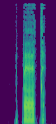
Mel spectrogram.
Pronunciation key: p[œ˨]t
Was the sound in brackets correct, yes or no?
no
